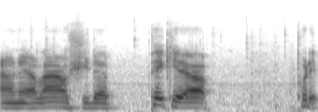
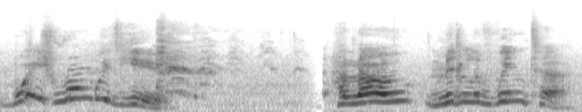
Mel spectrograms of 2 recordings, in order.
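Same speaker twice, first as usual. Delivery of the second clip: mock disbelief; 12 semitones higher than usual. Mock disbelief at shorts in winter.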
